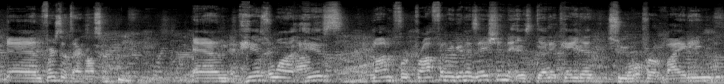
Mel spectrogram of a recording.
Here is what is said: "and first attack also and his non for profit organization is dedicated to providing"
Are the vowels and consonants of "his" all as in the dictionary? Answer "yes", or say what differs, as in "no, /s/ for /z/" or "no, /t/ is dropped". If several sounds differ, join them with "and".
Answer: yes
